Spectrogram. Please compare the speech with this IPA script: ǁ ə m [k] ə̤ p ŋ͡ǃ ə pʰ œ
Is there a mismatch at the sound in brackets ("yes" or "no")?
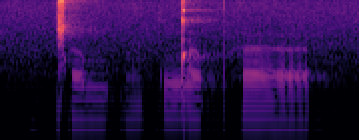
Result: yes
